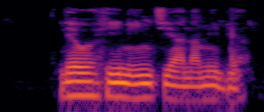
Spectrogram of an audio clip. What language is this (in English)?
Swahili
